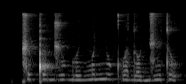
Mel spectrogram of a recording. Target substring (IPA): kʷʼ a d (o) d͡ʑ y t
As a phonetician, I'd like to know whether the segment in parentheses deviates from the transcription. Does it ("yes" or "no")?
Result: no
